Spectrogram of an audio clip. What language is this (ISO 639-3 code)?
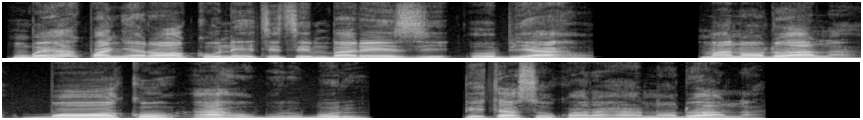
ibo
